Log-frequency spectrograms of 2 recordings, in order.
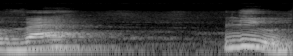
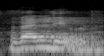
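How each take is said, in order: First: valued split into "vai", long pause, "lyud"; sounded out slowly. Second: Said in the usual way. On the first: Shown as a demonstration. Teacher breaking down a shorthand example, sounded out slowly. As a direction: say valued very slowly in two halves.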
